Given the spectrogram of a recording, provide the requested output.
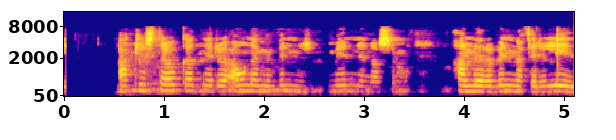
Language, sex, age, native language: Icelandic, female, 18-19, Icelandic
